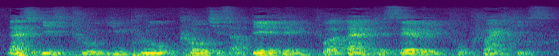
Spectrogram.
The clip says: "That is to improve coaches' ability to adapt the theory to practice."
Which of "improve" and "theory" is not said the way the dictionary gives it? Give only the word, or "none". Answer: theory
